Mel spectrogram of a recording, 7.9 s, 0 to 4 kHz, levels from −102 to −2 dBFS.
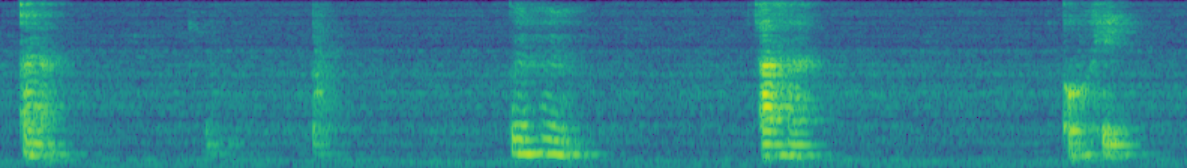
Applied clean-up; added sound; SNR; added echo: none; none; none; reverberation time 0.3 s.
